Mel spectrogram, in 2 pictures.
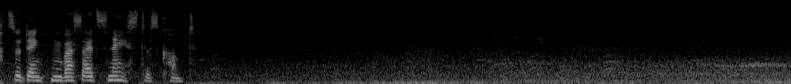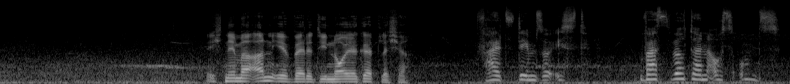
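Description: A woman speaks calmly and up close.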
